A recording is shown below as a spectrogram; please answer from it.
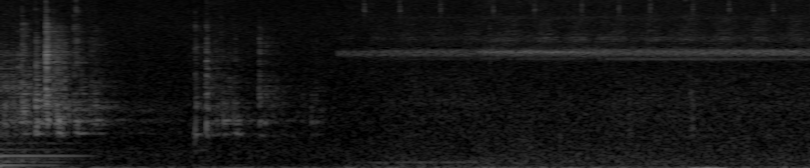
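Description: Music fading out in the first second. About halfway through, a cricket's steady, high-pitched trill starts and keeps going.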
